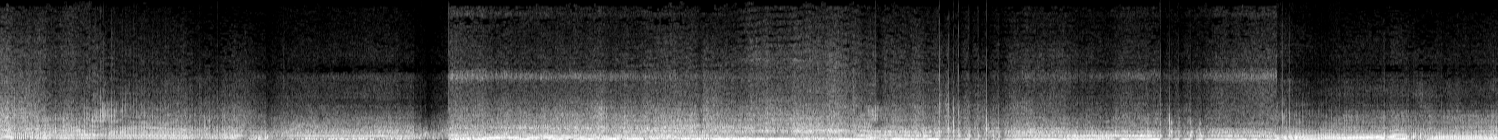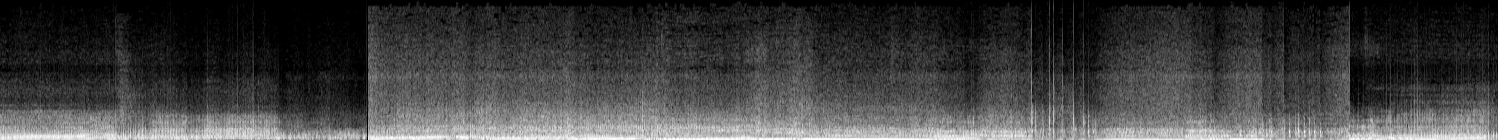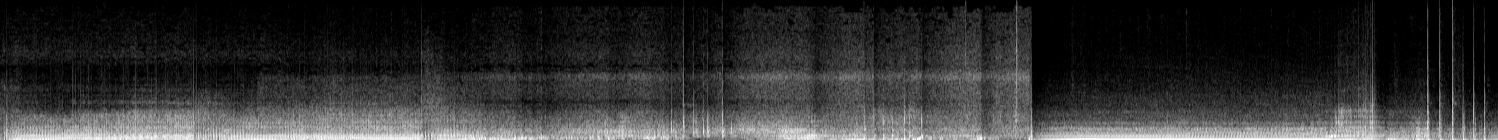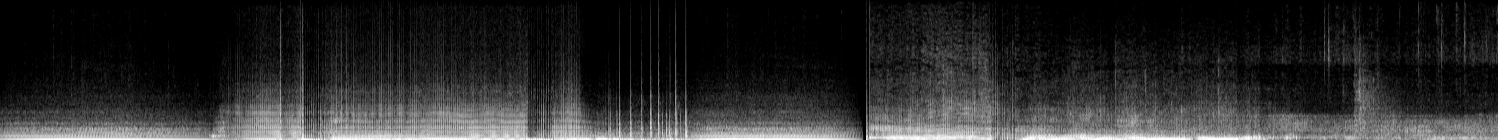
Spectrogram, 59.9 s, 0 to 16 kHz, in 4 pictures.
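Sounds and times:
car engine accelerating hard: 4.5 - 17.8, 18.6 - 35.2, 37.6 - 59.9
exhaust pops: 25.1 - 26.2, 43.2 - 45.0, 47.0 - 52.6.

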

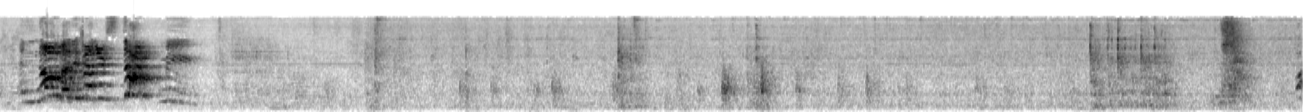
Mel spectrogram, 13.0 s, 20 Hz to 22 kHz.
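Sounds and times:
footsteps on wooden stage: 2.8 - 11.9.

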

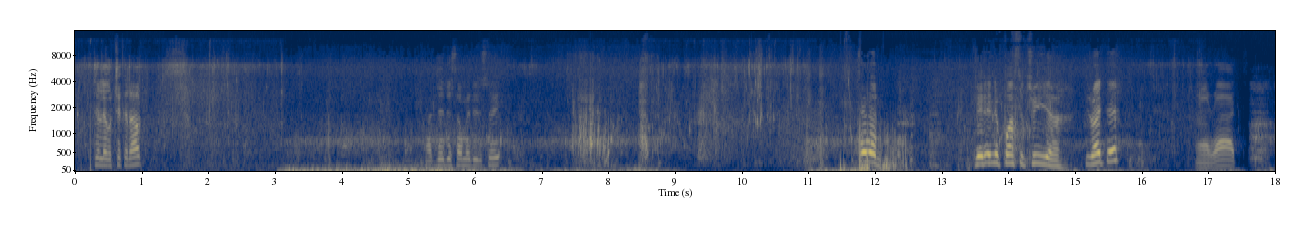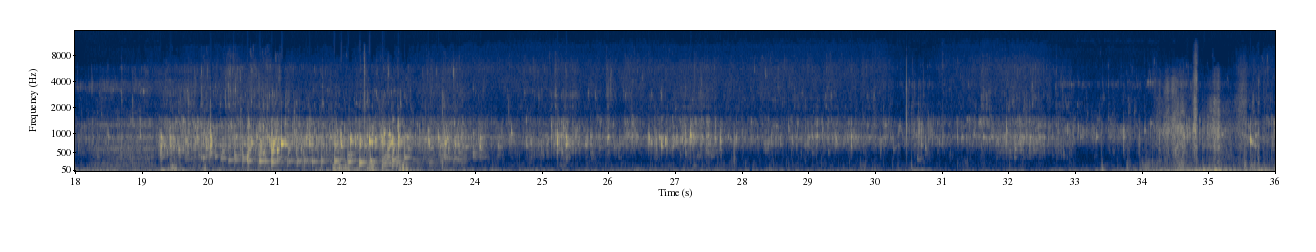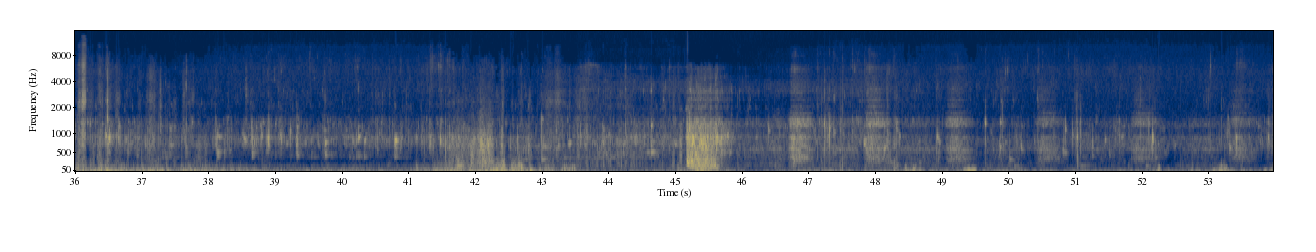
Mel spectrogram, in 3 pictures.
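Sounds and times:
low underwater rumbling: 3.1 - 9.2, 17.5 - 53.9
water gurgling underwater: 17.9 - 53.9.

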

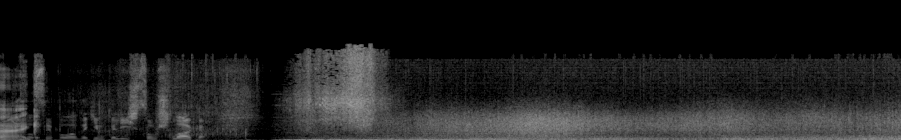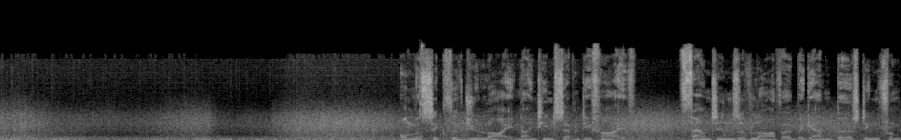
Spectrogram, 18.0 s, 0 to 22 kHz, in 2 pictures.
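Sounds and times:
steady rushing noise: 2.6 - 18.0
volcanic eruption rumbling burst: 2.7 - 13.9.

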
